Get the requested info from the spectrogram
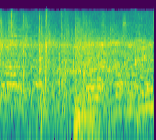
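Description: Indistinct chatter of several people talking at once in a large sports hall.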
